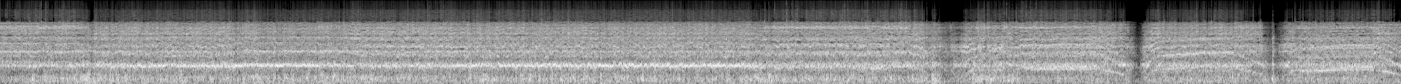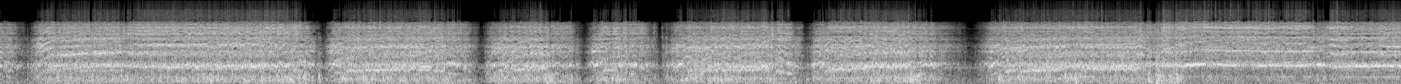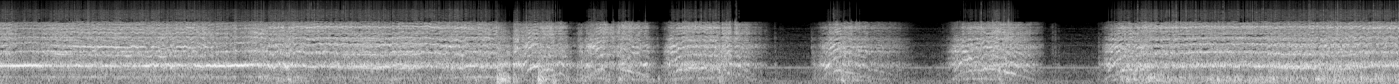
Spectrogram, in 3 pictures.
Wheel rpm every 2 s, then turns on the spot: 220, 220, 210, 210, 170, 150, 130, 170, 180, 100, 110, 110, 180, 230, 220, 220, 180, 80, 40, 90, 220.
16-20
